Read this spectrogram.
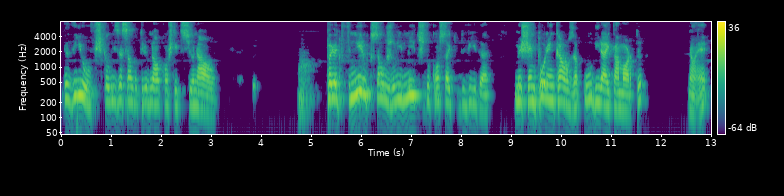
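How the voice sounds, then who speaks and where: A woman with a European Portuguese accent, commenting on politics in a panel discussion, thinking aloud deliberately. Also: medium pitch, lively intonation, a little mellow, breathy edge.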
